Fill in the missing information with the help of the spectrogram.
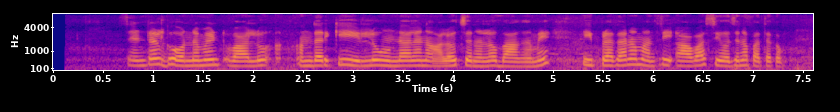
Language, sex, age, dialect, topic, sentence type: Telugu, female, 25-30, Telangana, banking, statement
